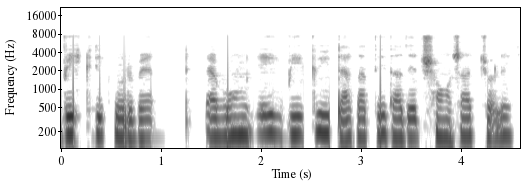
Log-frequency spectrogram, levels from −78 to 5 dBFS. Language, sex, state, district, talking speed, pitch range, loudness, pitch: Bengali, female, West Bengal, Jhargram, 115 wpm, 160-180 Hz, -26 LUFS, 170 Hz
